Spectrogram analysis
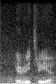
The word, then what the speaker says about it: Eritrea: Eritrea.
